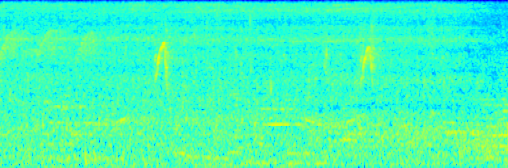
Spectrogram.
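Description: A few short, high bird chirps, a second or two apart, over a steady background of outdoor noise.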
